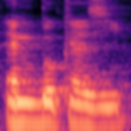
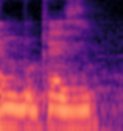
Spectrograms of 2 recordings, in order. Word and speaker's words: Mbokazi: Alors là la prononciation c'est catastrophique mais Mbokasi on va l'appeler Mbokazi.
